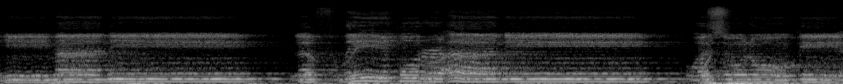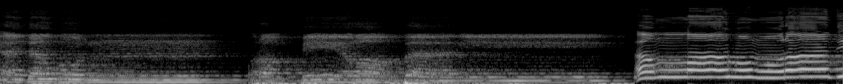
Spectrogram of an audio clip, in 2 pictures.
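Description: Devotional Islamic vocal chant in nasheed style over a held low drone, sung in long phrases that break about every four seconds. Near the end a higher, wavering voice line takes over and gets louder.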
